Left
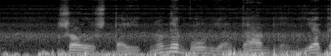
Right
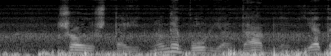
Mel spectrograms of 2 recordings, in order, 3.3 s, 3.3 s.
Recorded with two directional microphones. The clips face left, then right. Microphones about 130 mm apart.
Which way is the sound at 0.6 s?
20° left (ahead or behind).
